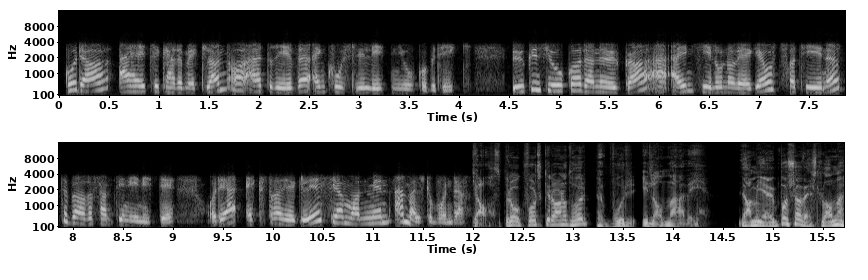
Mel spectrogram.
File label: radiospots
